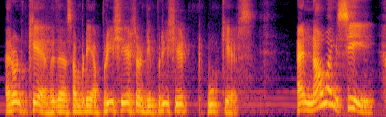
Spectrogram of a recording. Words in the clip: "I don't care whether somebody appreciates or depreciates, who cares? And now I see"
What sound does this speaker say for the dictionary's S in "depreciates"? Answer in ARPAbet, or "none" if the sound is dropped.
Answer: none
